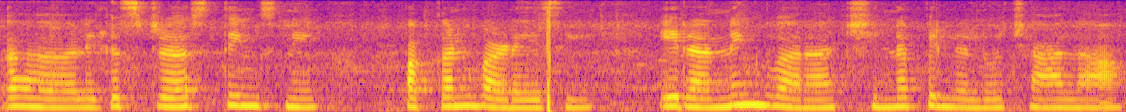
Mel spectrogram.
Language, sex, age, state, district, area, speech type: Telugu, female, 30-45, Andhra Pradesh, N T Rama Rao, urban, spontaneous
